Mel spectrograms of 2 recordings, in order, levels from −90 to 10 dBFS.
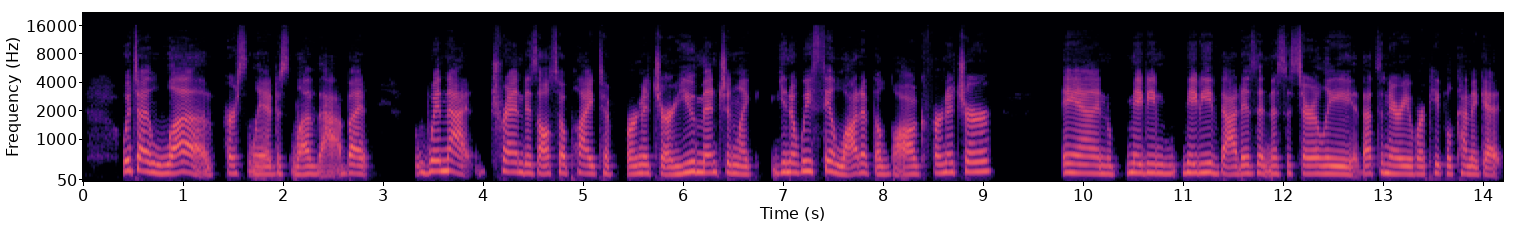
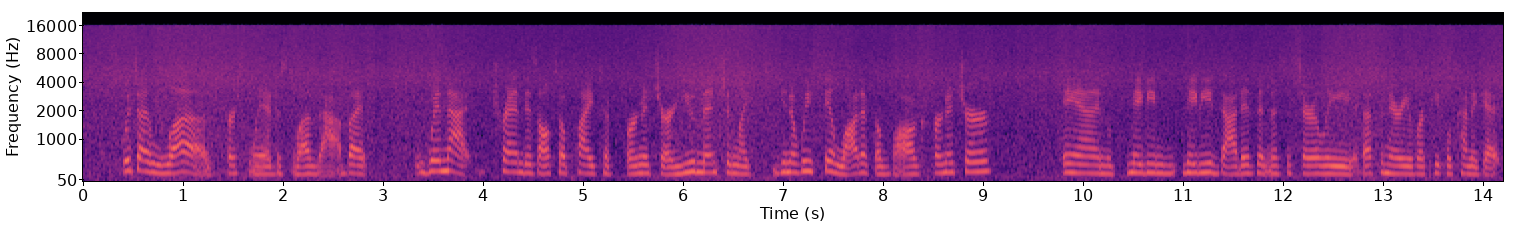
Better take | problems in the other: first | hiss; loud; throughout; 6 dB below the speech

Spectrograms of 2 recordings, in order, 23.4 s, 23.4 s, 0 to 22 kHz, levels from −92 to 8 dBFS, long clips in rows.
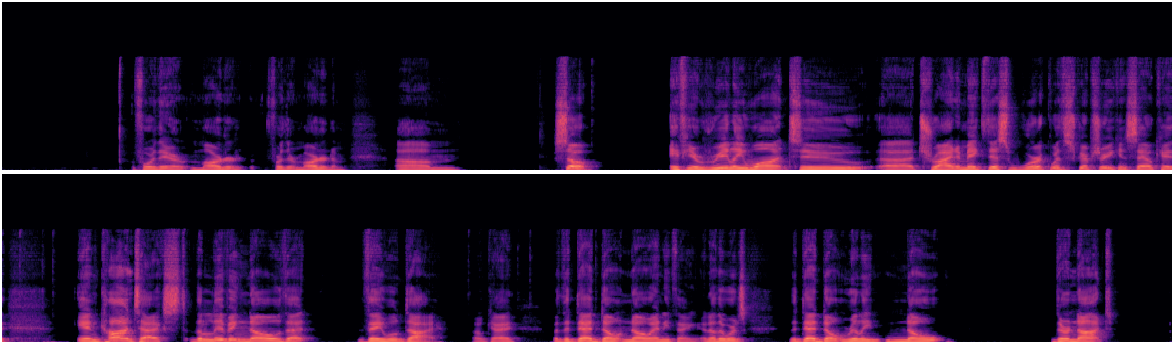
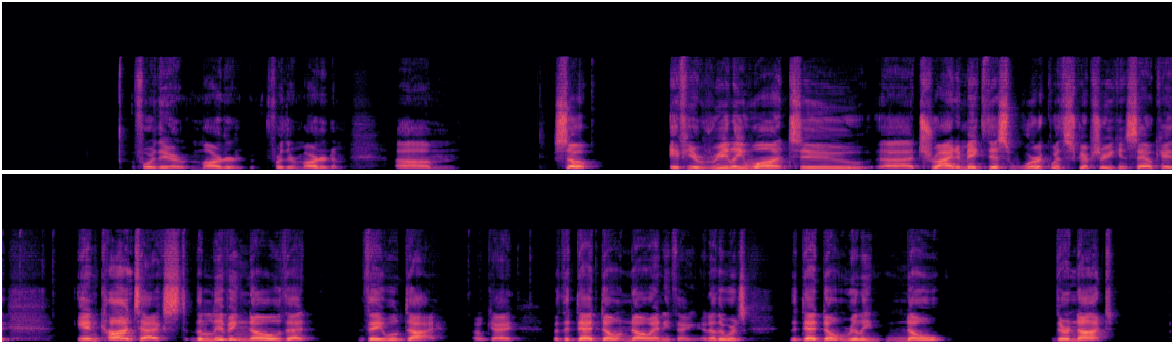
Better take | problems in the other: first | thin; very; fading below 400 Hz

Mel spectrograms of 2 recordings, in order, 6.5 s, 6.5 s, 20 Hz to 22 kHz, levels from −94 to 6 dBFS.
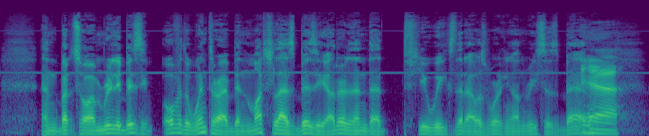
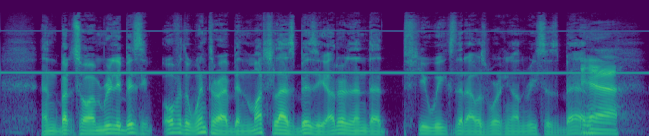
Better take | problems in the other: first | high-pitched whine; loud; throughout; 2.5 kHz, 8 dB below the speech; faint in the first

